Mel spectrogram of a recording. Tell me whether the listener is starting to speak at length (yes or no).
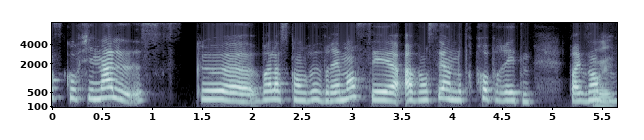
no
